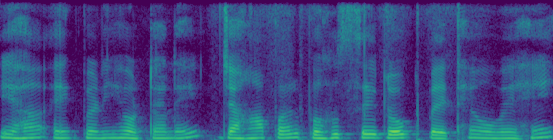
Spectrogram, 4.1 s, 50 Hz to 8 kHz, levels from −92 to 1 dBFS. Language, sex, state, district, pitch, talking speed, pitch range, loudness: Hindi, female, Bihar, Darbhanga, 190 Hz, 185 wpm, 185-205 Hz, -30 LUFS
